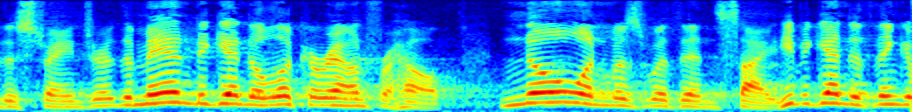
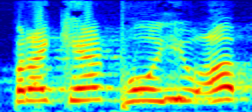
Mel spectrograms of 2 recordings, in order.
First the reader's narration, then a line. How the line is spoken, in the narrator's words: the man cried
